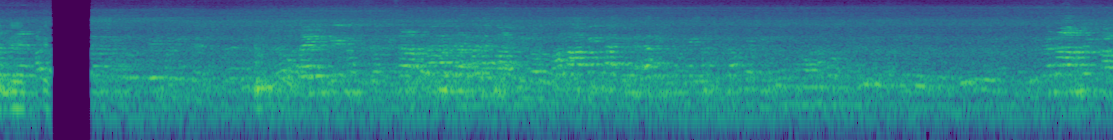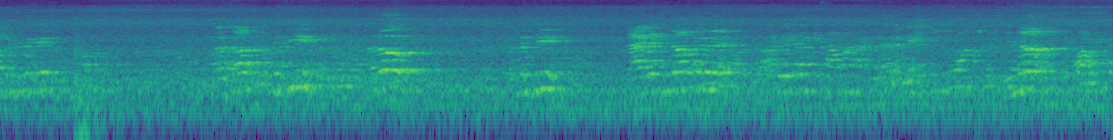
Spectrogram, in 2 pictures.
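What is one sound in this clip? A man speaks to an audience over a loudspeaker in a large echoing hall.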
